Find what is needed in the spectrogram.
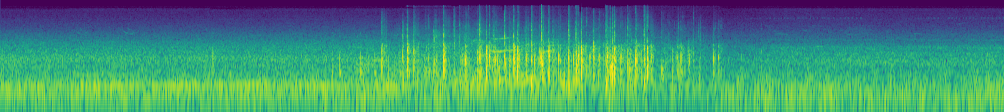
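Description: Golf gallery applauding a holed putt: a burst of clapping that starts about four seconds in and lasts about three seconds.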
